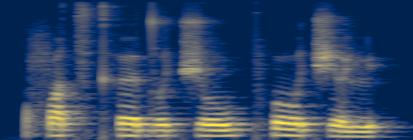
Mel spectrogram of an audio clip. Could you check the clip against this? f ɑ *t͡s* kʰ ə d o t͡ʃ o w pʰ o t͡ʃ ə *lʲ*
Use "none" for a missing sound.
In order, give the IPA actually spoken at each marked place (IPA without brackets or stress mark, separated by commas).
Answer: t͡s, lʲ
